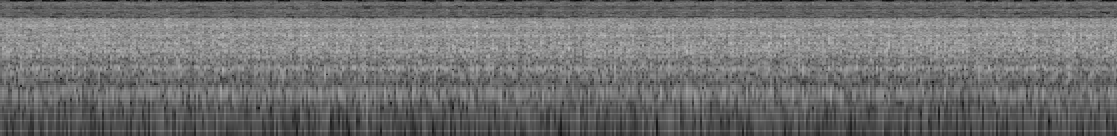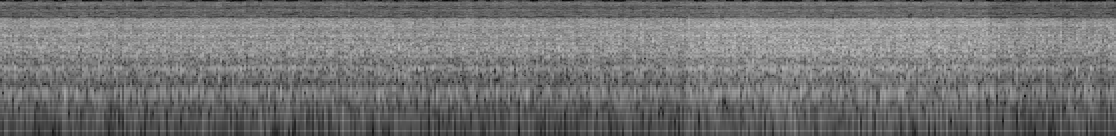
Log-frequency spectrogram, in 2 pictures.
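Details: Moulins d'Alma individual stone mill grinding grain for wholemeal flour after sieving out straw particles: steady even gritty rush from the stones, no knocks, squeals or surging; normal grain milling.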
